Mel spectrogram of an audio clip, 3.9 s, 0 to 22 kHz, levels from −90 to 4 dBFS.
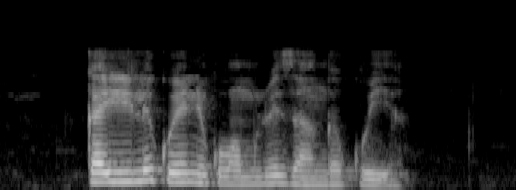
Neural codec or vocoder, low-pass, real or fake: none; 7.2 kHz; real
